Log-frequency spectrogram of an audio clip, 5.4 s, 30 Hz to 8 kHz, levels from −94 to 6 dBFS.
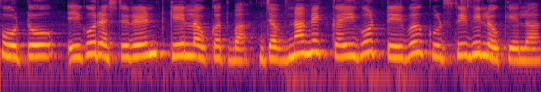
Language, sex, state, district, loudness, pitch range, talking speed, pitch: Bhojpuri, female, Bihar, Gopalganj, -17 LUFS, 240-285 Hz, 145 wpm, 265 Hz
